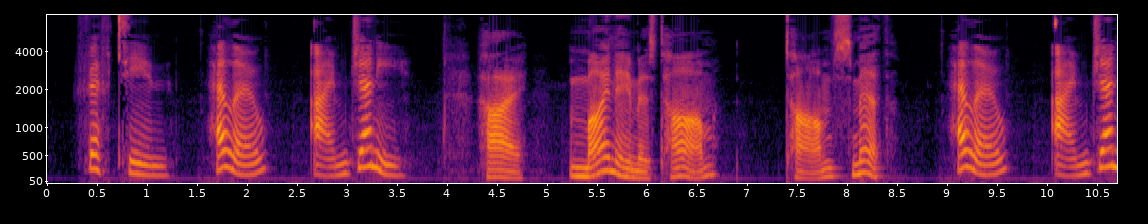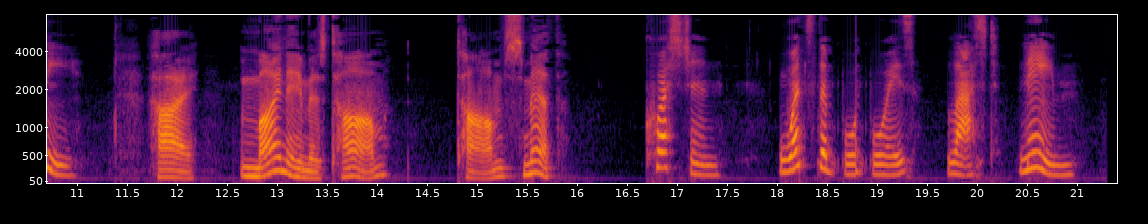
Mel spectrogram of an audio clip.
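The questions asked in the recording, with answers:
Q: what's the boy's last name?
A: Smith.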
